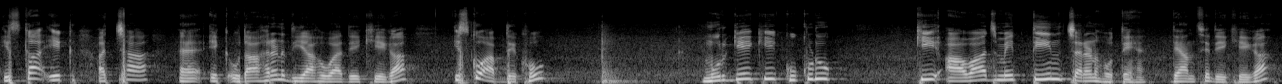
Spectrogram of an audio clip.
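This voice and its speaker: Slow, high-voiced male grammar teacher. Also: big pitch swings. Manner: patient, drawn-out, demonstrates vowel lengths aloud. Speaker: Sanskrit teacher. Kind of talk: slow explanatory grammar lesson.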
